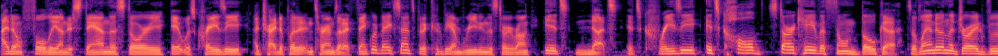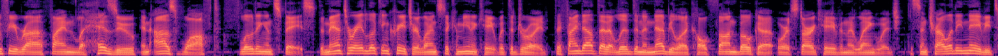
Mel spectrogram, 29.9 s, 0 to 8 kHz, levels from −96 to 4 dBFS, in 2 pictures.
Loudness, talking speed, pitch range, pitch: -17 LUFS, 175 wpm, 110-135 Hz, 115 Hz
